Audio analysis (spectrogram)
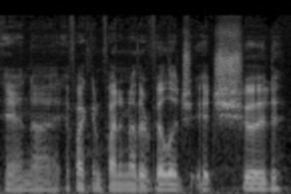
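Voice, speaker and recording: A man giving casual gameplay commentary in a halting way, as if thinking aloud while he plays. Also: fairly low pitch, level tone, a little mellow. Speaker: let's player, host. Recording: clear background noise.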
